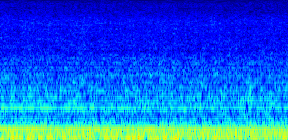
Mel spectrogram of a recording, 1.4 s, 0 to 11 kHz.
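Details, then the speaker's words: Single-turbo 1JZ on a test drive under boost after fixing the wastegate/boost controller vacuum tee: deep, even drone pulling steadily with no flutter, hiss or rattle; only turbo heard, and owner unsure whether the blow-off valve works. "i don't know if the blow-off valve is working because i do not hear it i hear turbo that's all turbo right there"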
